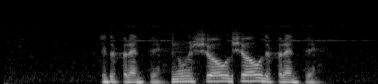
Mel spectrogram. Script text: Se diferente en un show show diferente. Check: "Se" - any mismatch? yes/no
no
